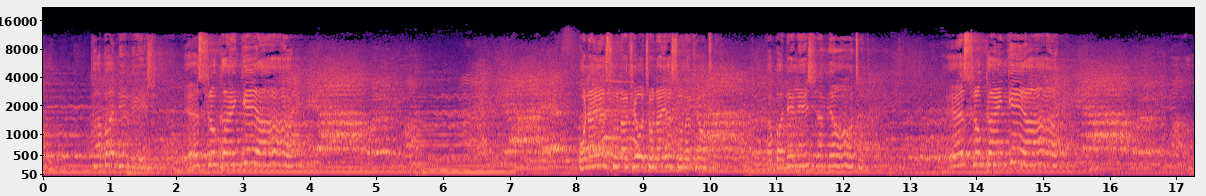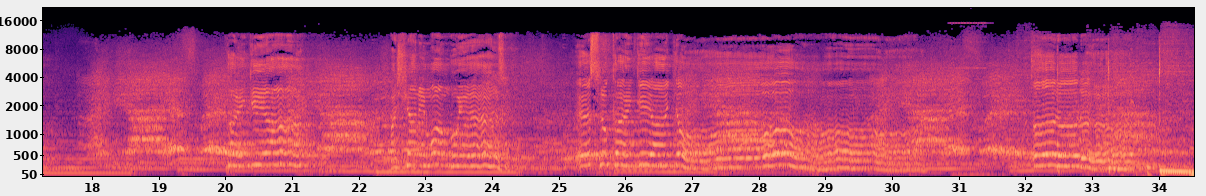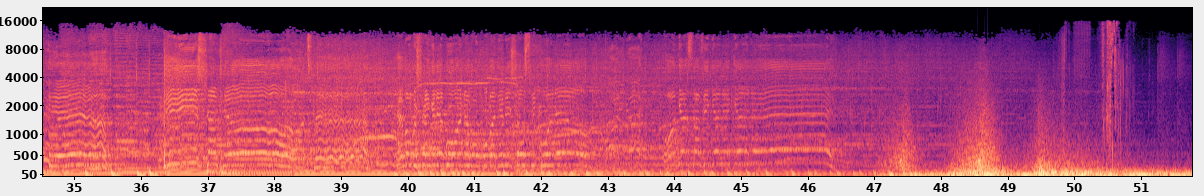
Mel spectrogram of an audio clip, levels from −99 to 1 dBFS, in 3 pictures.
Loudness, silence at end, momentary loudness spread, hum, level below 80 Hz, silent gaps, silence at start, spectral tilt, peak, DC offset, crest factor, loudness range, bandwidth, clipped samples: -18 LUFS; 0 s; 10 LU; none; -20 dBFS; none; 0 s; -4 dB/octave; 0 dBFS; under 0.1%; 16 dB; 7 LU; 15 kHz; under 0.1%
